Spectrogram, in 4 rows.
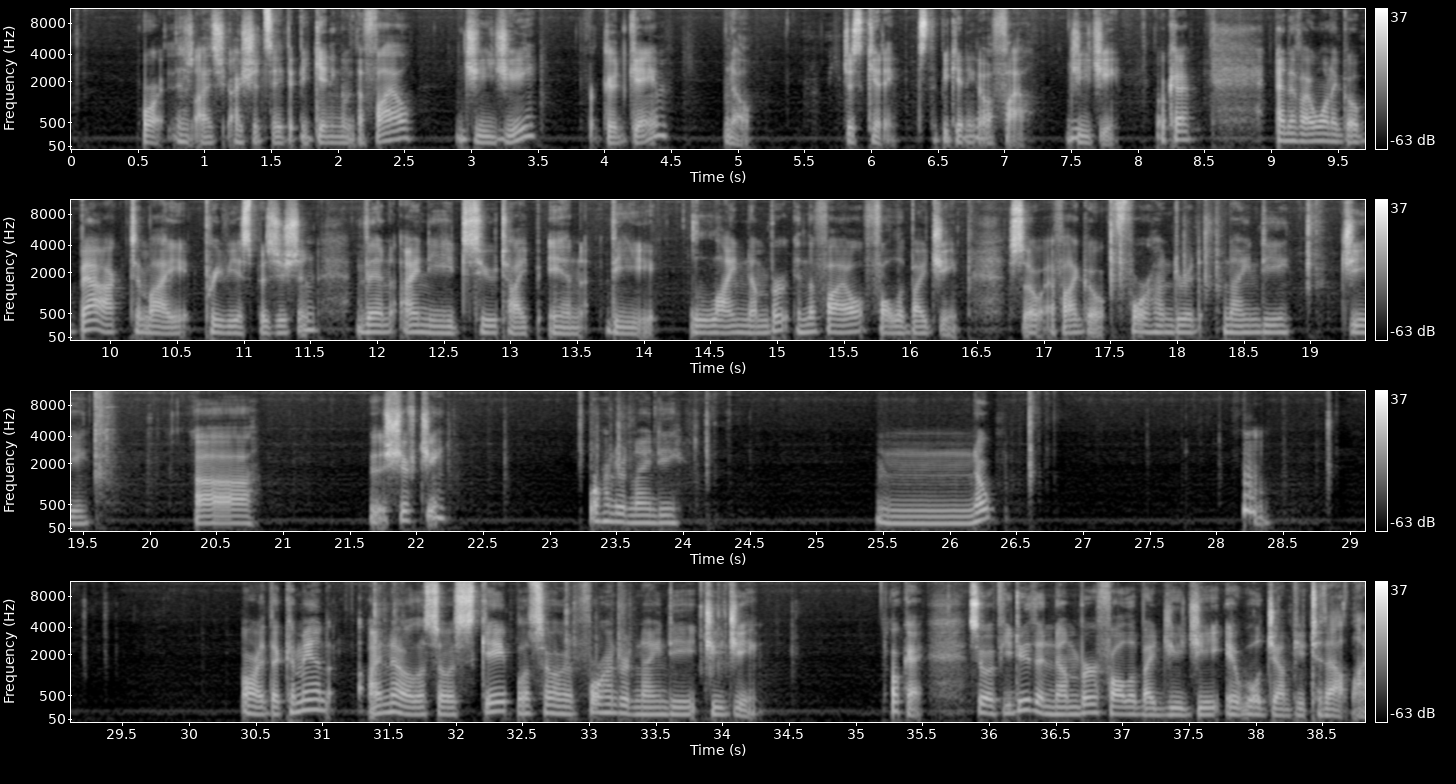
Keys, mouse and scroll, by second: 0.0 g, 17.5-19.0 typing, 19.6 Return, 23.0-24.0 typing, 24.2 ctrl+shift+g, 26.6 Escape, 28.6-29.9 typing, 31.4 Escape, 32.6-34.0 typing.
